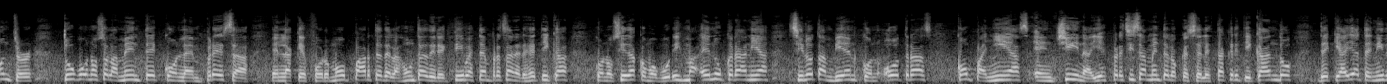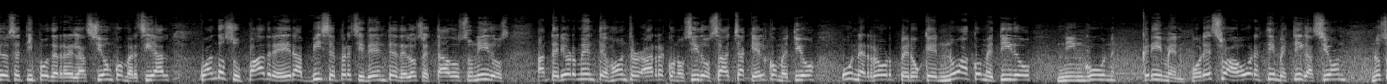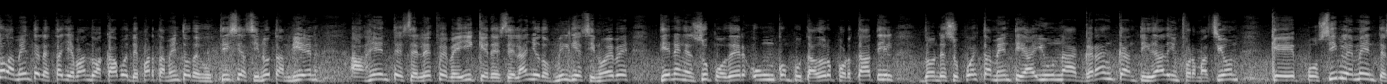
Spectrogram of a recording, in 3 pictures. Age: 40-59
